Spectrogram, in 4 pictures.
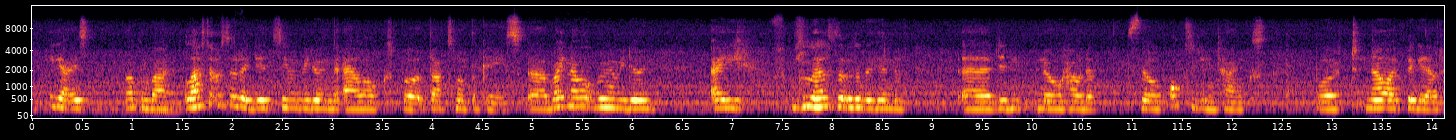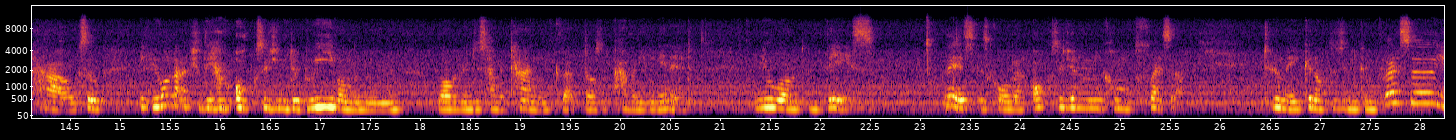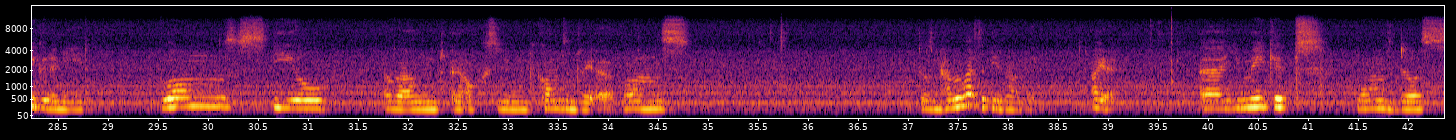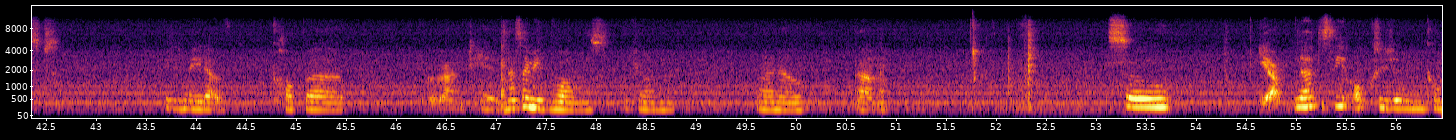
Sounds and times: Speech: 0.0s - 20.8s, 21.4s - 25.7s, 26.4s - 28.8s, 29.5s - 31.2s, 31.8s - 34.8s, 37.1s - 39.1s, 39.9s - 42.7s, 43.7s - 45.5s, 46.3s - 48.8s, 49.6s - 51.0s, 53.1s - 53.8s, 54.6s - 56.4s.

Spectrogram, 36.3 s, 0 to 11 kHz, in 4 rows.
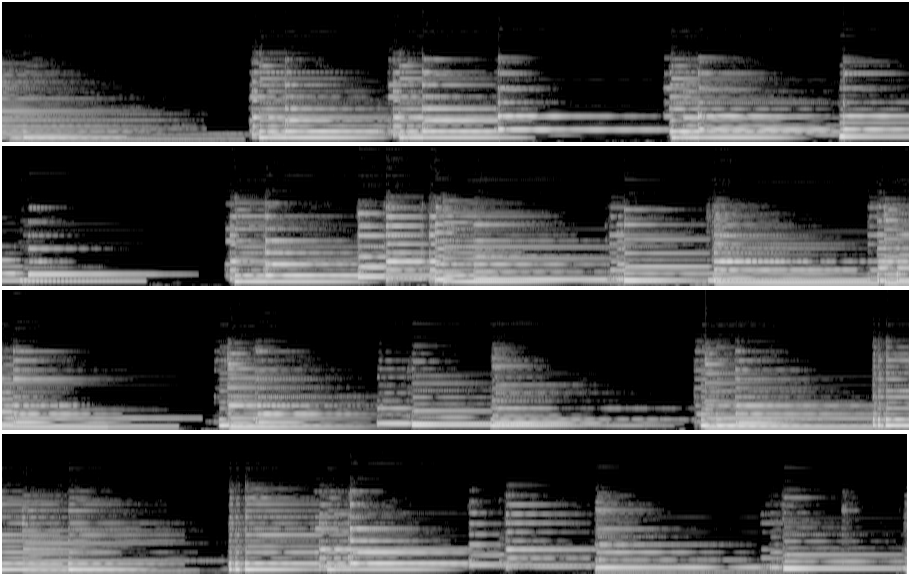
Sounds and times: Harp: 0.0s - 36.2s
Pizzicato: 11.3s - 36.2s.

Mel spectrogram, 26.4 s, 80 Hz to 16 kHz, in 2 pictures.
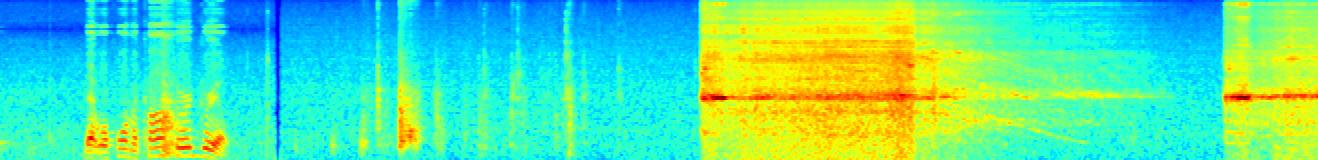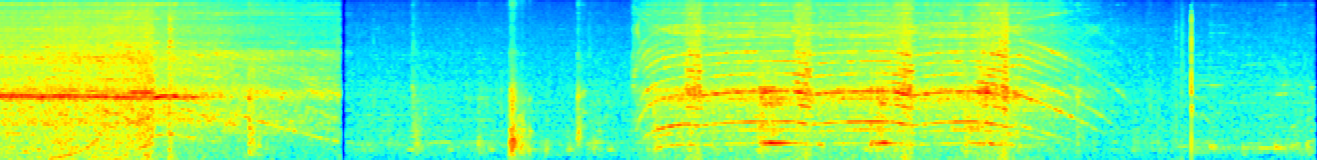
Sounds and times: Wood: 12.3s - 16.4s.

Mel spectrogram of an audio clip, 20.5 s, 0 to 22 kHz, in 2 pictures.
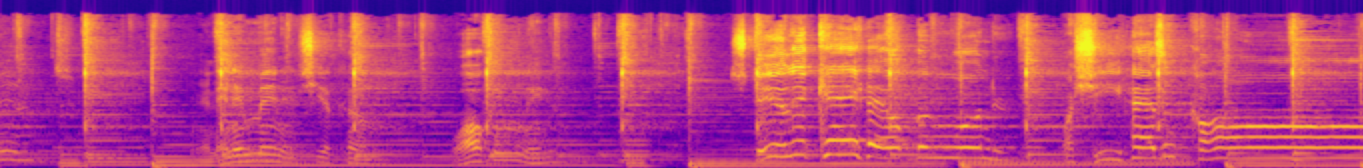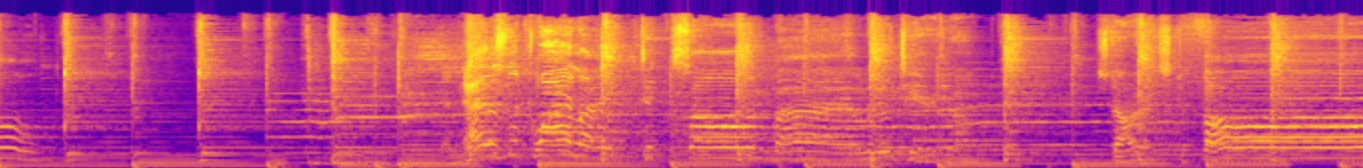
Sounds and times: Music: 0.0s - 20.4s.

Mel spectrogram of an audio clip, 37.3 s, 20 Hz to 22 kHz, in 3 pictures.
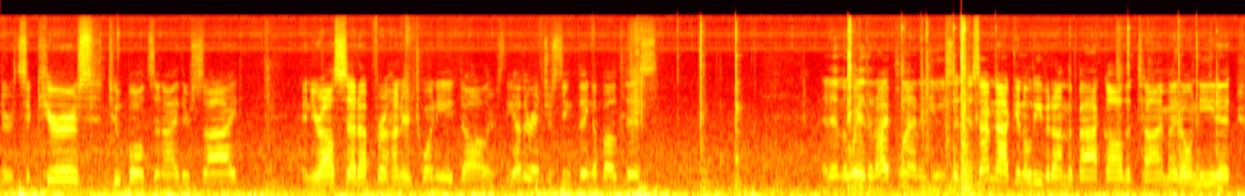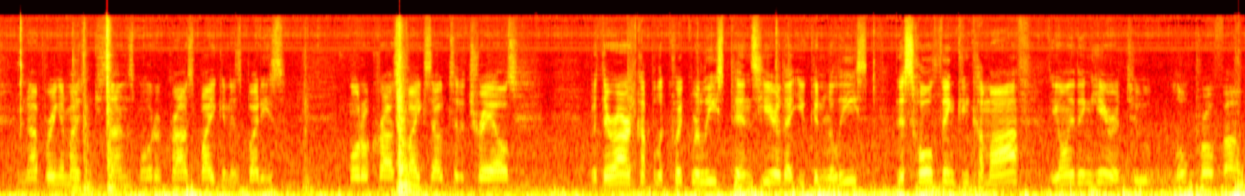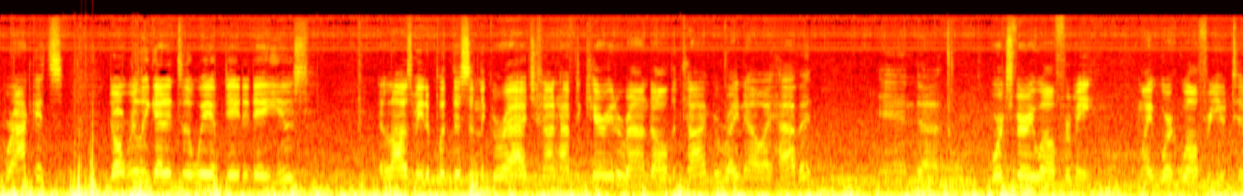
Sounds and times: Speech: 0.0s - 2.4s, 3.0s - 6.6s, 8.2s - 15.3s, 15.9s - 17.7s, 18.4s - 28.0s, 28.7s - 33.0s, 33.7s - 37.3s.

